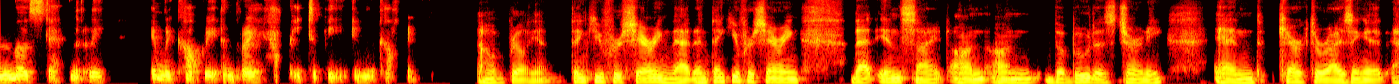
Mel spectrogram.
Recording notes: Recorded 7.2.2023 in Raleigh, NC and Gibson, BC on Zoom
